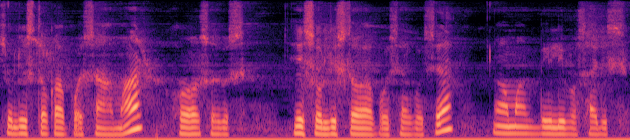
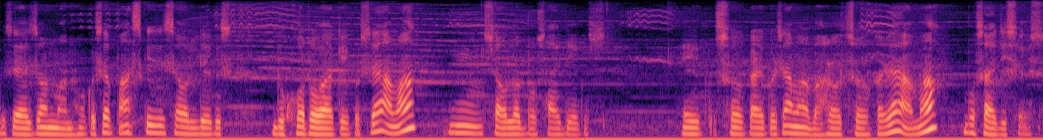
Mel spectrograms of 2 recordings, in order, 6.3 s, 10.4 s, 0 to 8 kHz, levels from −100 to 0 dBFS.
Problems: background sounds at intervals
